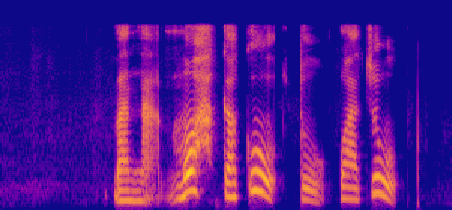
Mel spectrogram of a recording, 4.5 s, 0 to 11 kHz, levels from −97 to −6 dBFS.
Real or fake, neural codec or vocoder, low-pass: fake; codec, 16 kHz, 6 kbps, DAC; 7.2 kHz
